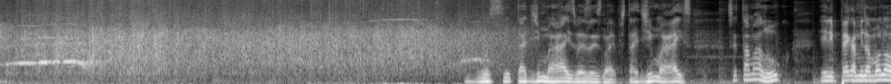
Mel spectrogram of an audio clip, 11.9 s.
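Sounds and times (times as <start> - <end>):
crowd clapping: 0.0 - 7.5
whistle-like tone: 4.9 - 6.4
speech: 6.4 - 11.8.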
